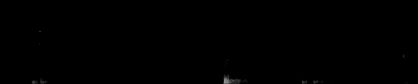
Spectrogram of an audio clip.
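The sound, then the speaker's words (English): Faint, sharp computer mouse clicks open a new tab in a web browser. Four isolated clicks are spaced irregularly over near-silence, with no talk. “I click on a new tab.”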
